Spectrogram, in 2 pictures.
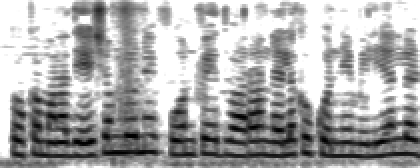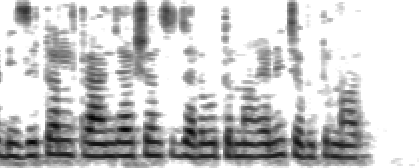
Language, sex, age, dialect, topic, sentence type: Telugu, female, 18-24, Central/Coastal, banking, statement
